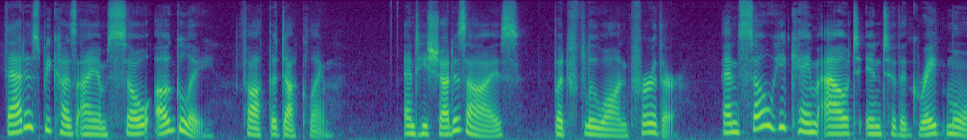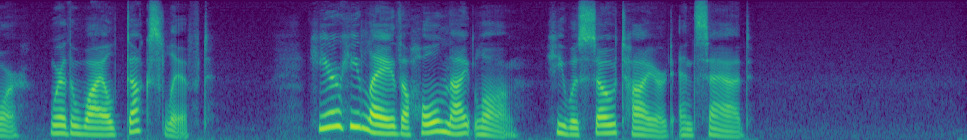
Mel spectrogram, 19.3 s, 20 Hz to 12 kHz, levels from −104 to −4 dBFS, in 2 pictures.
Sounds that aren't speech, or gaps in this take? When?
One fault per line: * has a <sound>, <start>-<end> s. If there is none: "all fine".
all fine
